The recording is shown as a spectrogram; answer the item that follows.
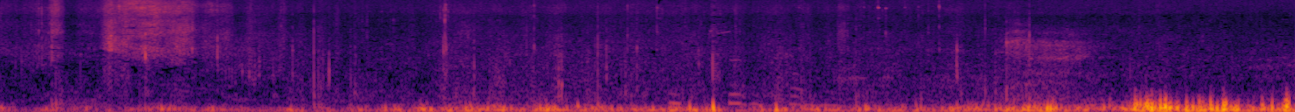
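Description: Footsteps on dry, cracked mud: a scattered string of small clicks and scuffs over a low rumble.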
